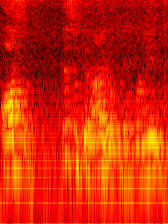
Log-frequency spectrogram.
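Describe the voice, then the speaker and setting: A woman's voice: on the high side, moderate pace, close to an everyday voice. An older woman in a staged reading, playing a curious, supportive friend with an emphatic, inquisitive way of speaking. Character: curious, supportive female friend asking blunt questions. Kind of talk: scripted dramatic reading. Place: senior center room, live performance. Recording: echoey room, distant mic, clear background noise.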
